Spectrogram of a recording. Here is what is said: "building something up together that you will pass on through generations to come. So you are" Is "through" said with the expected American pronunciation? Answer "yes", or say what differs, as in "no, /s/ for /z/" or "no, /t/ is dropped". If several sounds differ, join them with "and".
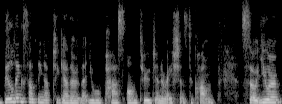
yes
